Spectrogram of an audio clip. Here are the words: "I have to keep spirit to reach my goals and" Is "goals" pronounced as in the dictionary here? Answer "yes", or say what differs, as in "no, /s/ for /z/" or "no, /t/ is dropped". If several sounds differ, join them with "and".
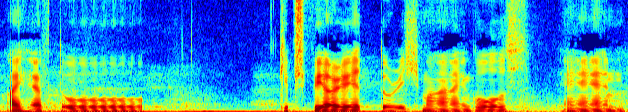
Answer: no, /s/ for /z/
